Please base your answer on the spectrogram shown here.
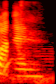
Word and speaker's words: Juan: Juan. Yeah, you gotta say it like that though. You gotta say Juan. Juan. Perfect. I love it. Yeah, you gotta say it like you're coughing a little.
